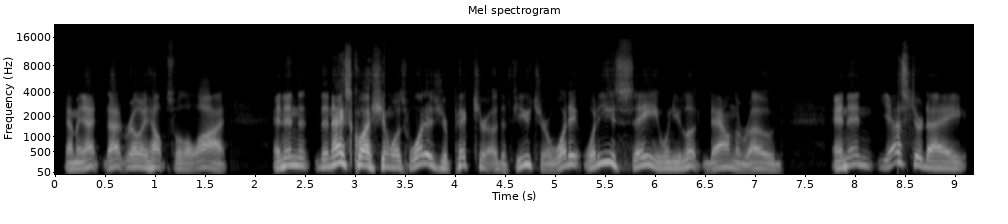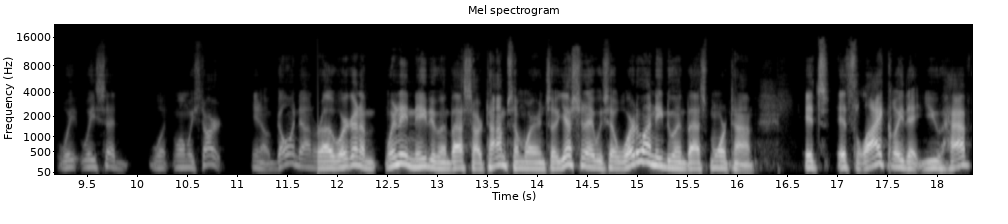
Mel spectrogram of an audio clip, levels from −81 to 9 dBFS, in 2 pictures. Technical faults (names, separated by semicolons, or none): sudden gain jump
